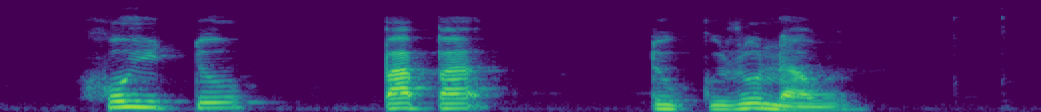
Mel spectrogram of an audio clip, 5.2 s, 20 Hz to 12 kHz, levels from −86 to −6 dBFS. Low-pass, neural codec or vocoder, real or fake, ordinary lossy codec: 7.2 kHz; none; real; Opus, 24 kbps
